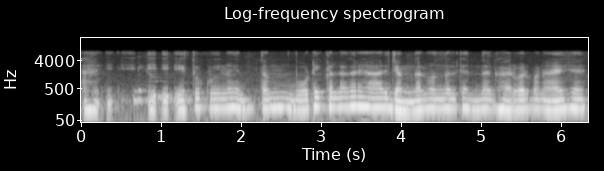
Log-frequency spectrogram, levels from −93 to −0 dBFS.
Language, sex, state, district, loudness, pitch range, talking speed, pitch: Hindi, male, Chhattisgarh, Sukma, -16 LUFS, 110-125 Hz, 200 wpm, 120 Hz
